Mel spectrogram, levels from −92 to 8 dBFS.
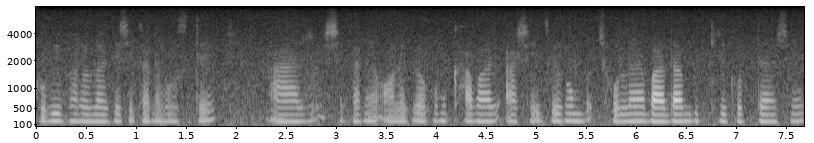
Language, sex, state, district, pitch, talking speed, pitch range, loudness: Bengali, female, West Bengal, North 24 Parganas, 175 Hz, 135 wpm, 170-180 Hz, -22 LUFS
